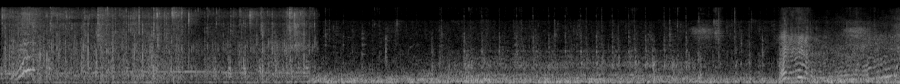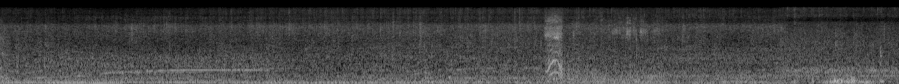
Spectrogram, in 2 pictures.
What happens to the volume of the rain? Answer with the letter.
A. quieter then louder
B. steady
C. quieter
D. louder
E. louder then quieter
B.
